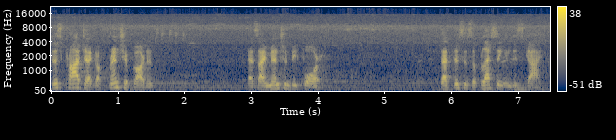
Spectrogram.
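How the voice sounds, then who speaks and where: Someone with a Southeast Asian accent talks at a moderate pace with ordinary pitch variation and long, frequent pauses. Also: man, fairly high pitch for a man. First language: Hmong. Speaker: politician. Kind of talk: public dedication speech.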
